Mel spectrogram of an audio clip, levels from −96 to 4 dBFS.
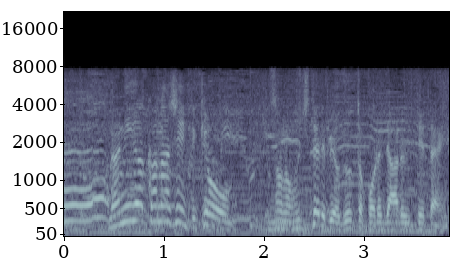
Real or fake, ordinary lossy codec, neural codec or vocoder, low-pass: real; none; none; none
